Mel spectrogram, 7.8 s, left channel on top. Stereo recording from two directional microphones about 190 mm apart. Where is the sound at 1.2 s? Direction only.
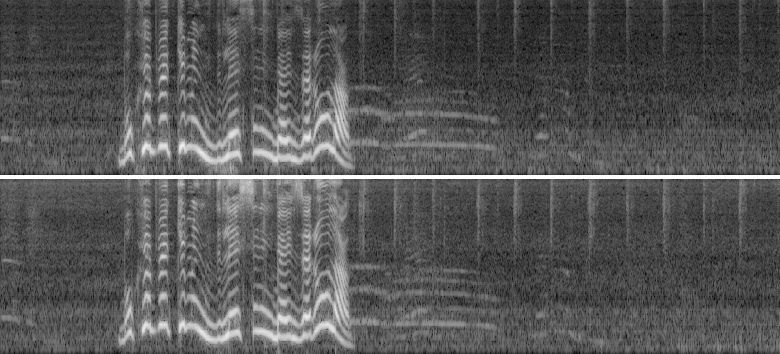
35° left (ahead or behind).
